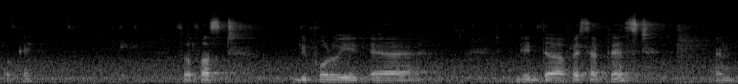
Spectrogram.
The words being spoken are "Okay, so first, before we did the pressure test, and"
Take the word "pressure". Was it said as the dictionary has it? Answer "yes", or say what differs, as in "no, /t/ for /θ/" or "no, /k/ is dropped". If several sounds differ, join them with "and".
no, /s/ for /ʃ/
